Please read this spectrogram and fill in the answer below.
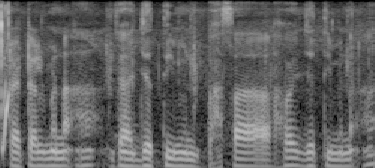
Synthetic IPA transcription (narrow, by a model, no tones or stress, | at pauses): ʈɛʈɛlmɛnaʔad͡ʒaɦãd͡ʒət̪imɛnbʱasahɔjd͡ʒət̪imɛnaʔa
